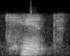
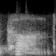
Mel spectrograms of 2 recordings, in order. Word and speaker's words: can't: 我们要聊的是这个美式的发音，英式发音是 can't。然后这个 can't 的这个音呢，有的学生喜欢用一个 ang 的音， ang 不太对，可以用一个前鼻音 can't。那美式的发音呢就不一样了，我们会尽量保留这个梅花音，可是梅花音后面带一个 n 的音呢。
